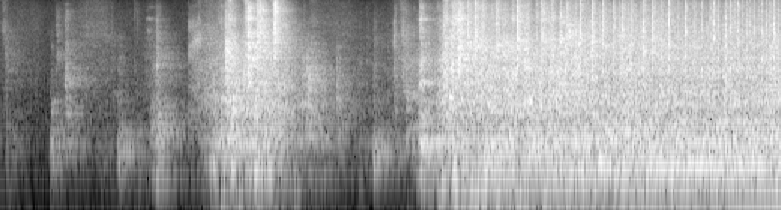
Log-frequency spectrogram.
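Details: Scrap snowblower's small single-cylinder engine after a new carburetor fit reusing the old throttle shaft and butterfly: a few rough pulls and sputters, then it catches and runs steady and even with no misses; normal running.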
